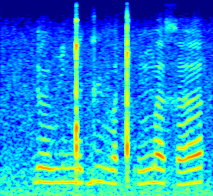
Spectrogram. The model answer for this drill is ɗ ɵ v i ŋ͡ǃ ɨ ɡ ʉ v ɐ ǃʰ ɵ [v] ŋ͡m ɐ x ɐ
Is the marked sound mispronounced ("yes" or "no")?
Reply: yes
